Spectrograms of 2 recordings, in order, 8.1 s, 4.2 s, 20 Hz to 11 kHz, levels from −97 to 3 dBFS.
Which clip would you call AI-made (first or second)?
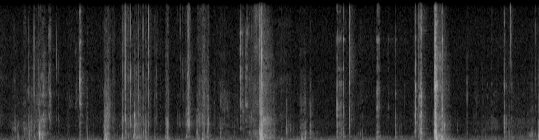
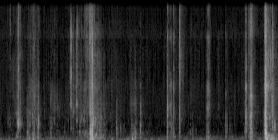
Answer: second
